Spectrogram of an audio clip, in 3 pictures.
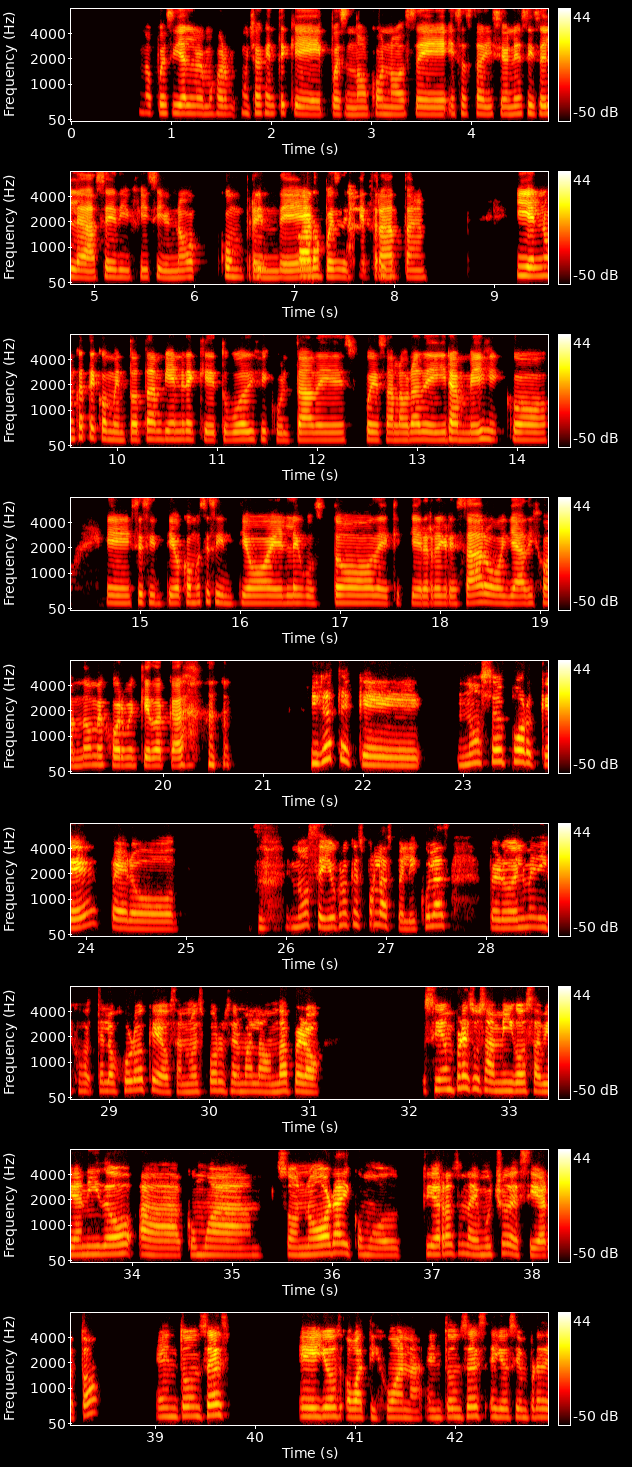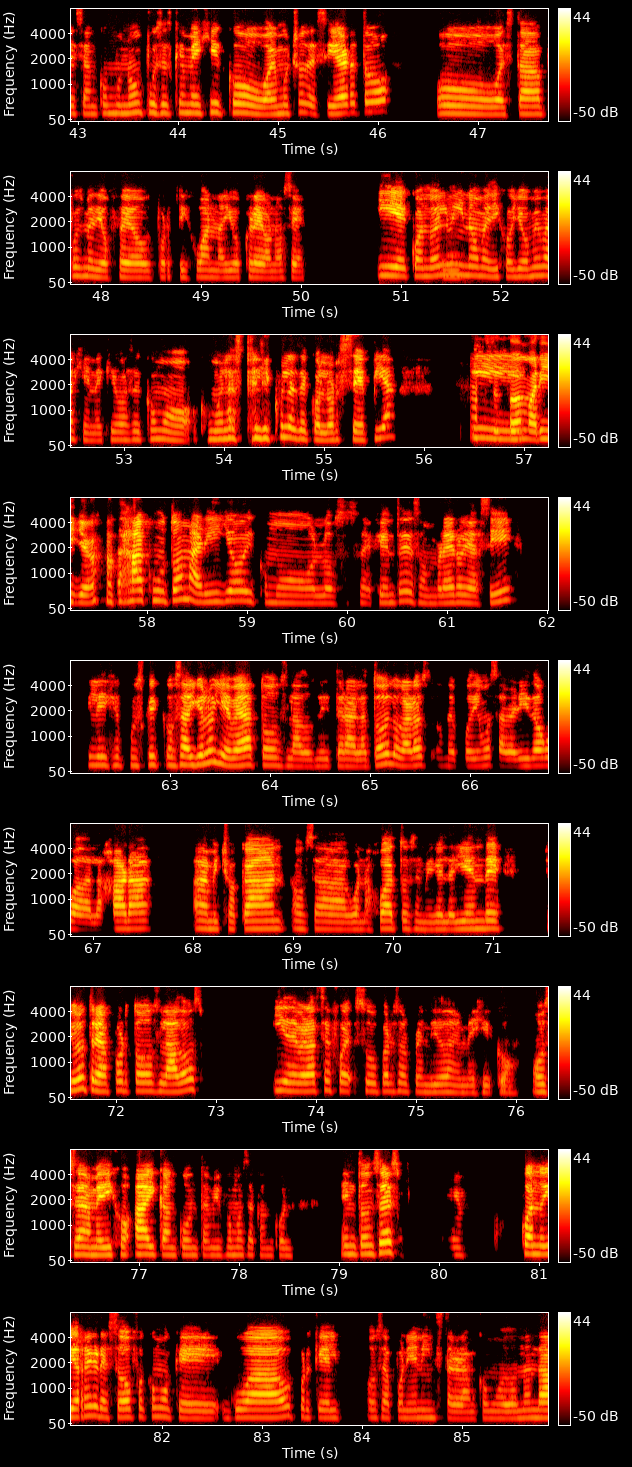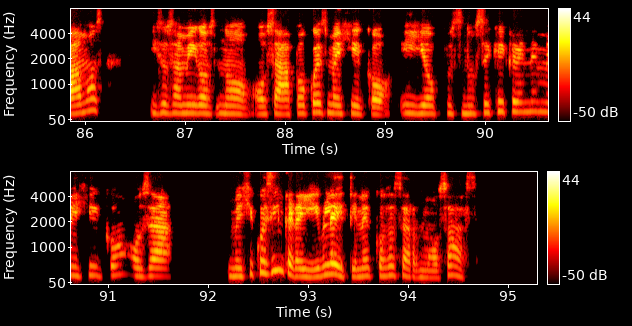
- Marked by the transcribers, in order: chuckle; laugh; chuckle; laughing while speaking: "como las películas de color sepia"; laughing while speaking: "Sí, todo amarillo"; other background noise
- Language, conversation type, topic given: Spanish, podcast, ¿cómo saliste de tu zona de confort?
